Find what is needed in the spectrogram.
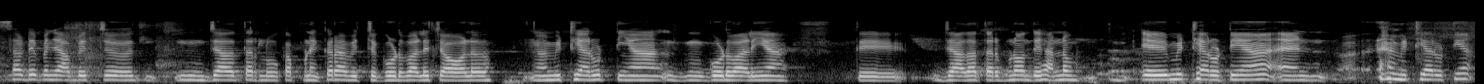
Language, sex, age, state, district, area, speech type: Punjabi, female, 30-45, Punjab, Bathinda, rural, spontaneous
